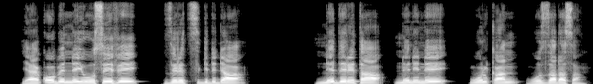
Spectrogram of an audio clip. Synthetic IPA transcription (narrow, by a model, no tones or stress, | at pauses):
jaːkʼo̞ːbɛnːɛjo̞ːseːfɛ | zɛɾɛt͡sːɡɪd̪ɪd̪ɐ | nɛd̪ɛɾɛt̪ɐ | nɛnɪnɛ | wɔlkʼːɐnwɔzːɐd̪ɐsɐ̰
